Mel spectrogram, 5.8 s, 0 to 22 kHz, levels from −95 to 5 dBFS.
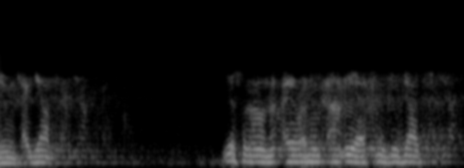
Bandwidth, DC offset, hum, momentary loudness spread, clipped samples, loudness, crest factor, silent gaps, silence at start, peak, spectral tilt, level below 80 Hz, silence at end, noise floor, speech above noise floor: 4 kHz; under 0.1%; none; 16 LU; under 0.1%; -45 LUFS; 16 dB; none; 0 s; -30 dBFS; -6.5 dB/octave; -76 dBFS; 0.1 s; -82 dBFS; 38 dB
